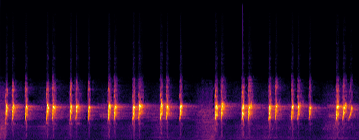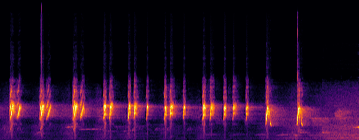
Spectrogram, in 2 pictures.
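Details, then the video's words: Horsfield's bush lark song used as master recording for training songbirds: a long, steady run of sharp, high chirps, mostly paired or tripled, about three per second, with faint low murmur beneath. "Ocehan Suara Burung Branjangan"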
